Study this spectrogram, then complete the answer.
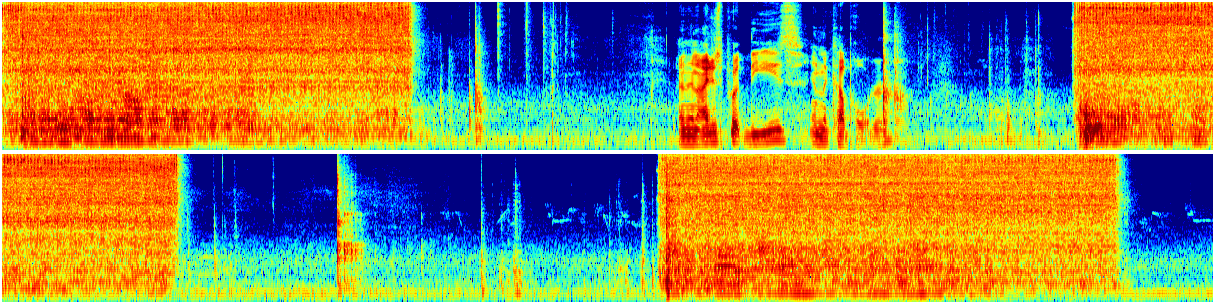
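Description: A cordless drill whirs steadily in bursts.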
